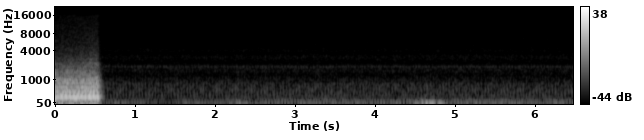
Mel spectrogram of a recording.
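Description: A woman's voice ends with a held syllable, then only a faint steady electrical hum and hiss, with a slight bump about four and a half seconds in.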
